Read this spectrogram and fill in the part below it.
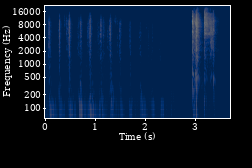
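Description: A series of quick, even clicks and taps runs for a couple of seconds, then stops; after a short pause comes a sharp double snap as a stapler drives a staple into a folded corner.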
